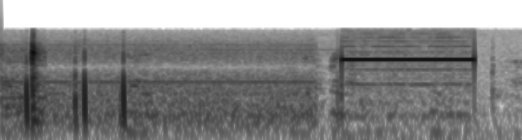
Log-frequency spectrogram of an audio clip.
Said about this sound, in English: This is Aerotech Corporation. You can send a fax now or leave a message at the beep.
